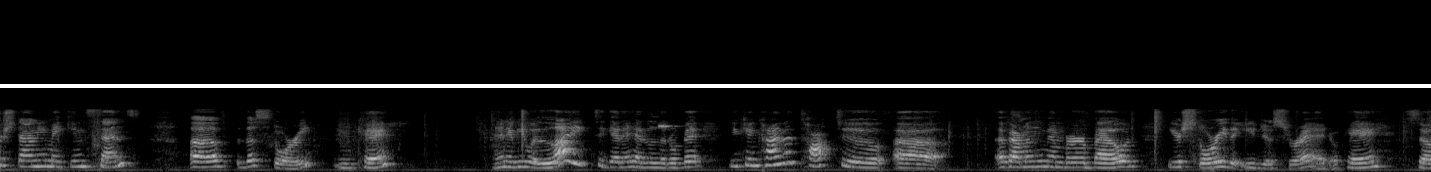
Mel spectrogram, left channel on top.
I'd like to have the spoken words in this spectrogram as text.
making sense of the story, okay? And if you would like to get ahead a little bit, you can kind of talk to a family member about your story that you just read, okay?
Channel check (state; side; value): silent; left; digital silence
